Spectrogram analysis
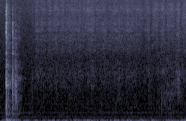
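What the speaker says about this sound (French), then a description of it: "Je viens juste remettre de l'encre sur les bords de ma carte" Ink blending tool rubbed in circles along the edges of a card, a soft steady scuffing with a louder burst at the start, close and quiet, with no talk.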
